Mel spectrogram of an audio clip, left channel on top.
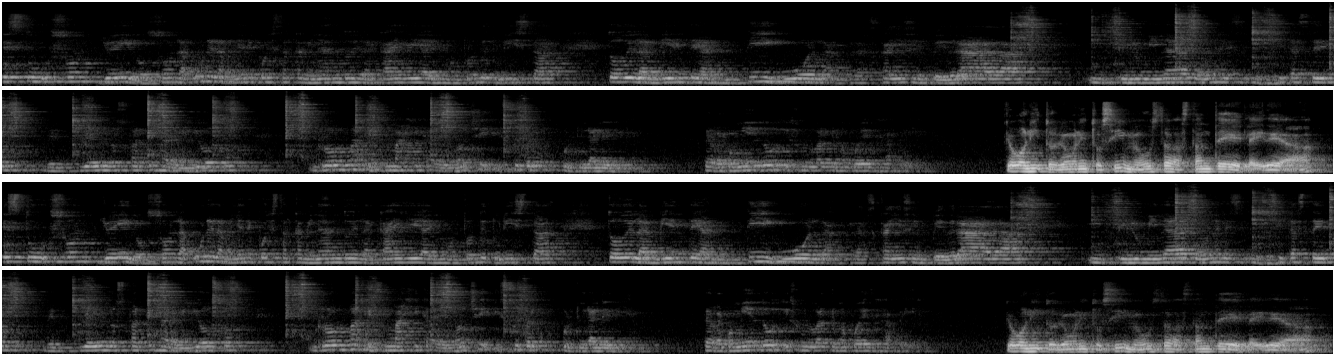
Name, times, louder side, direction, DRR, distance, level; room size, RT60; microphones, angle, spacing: voice 1, 0.0-15.9 16.4-19.7 20.3-22.5, equal, 35° right, -2 dB, 2.0 m, -33 dB
Cutlery silverware, 10.1-10.4 10.9-11.3 11.7-12.0 12.5-12.8 13.3-13.6 14.0-14.3 14.8-15.1 15.4-15.7 16.2-16.5 16.9-17.1 17.6-17.9 18.3-18.6, left 1 dB, 5° left, 1.8 m, -38 dB
voice 2, 23.4-26.4, left 4 dB, 85° left, 11 dB, 0.6 m, -19 dB
17.0 x 10.0 x 2.6 m, 1.3 s
head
